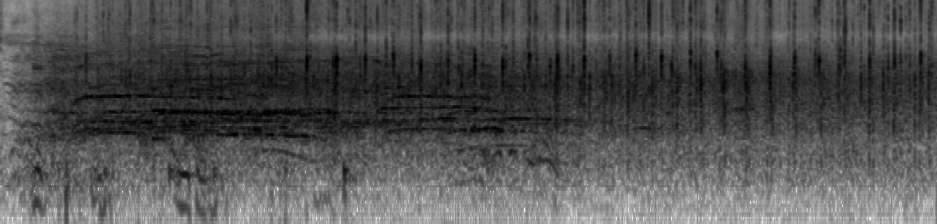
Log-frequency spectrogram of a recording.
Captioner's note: applause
